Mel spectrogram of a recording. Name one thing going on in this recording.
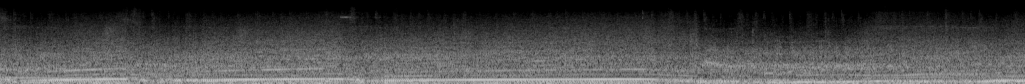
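Tyres squeal on tarmac.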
